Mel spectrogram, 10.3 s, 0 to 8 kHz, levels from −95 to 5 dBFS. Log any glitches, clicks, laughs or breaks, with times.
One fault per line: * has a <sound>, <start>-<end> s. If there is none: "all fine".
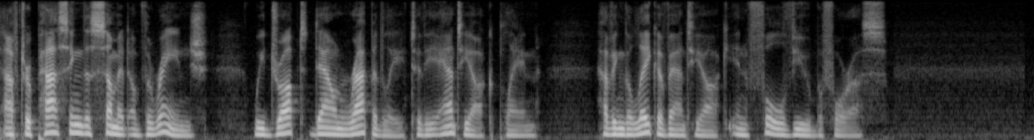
all fine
